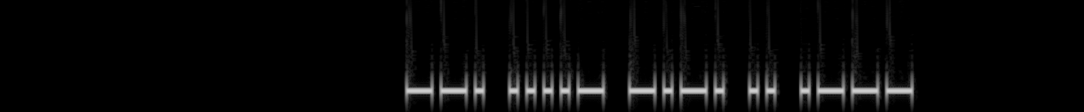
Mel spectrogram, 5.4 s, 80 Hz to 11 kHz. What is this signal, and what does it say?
Morse code, heard as a keyed tone, about 28 wpm, 700 Hz. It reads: G4CIJ
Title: DXCC-100 Call Signs - 5 Characters - 28wpm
